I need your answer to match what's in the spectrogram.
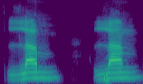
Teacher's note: tepi lidah ke ujung lidahnya seperti ini posisi huruf lam nah ujung lidahnya ini menempel pada gusi dari gigi bagian atas gigi seri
